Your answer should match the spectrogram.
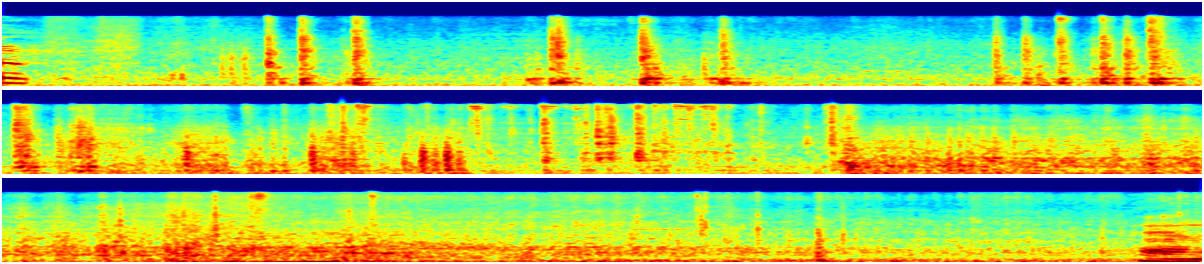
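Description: Clicks and rattles of a seatbelt buckle and keys, then about seven seconds in a VW campervan's air-cooled flat-four engine starts, with a low rumble swelling about two seconds later before settling into a steady idle.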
